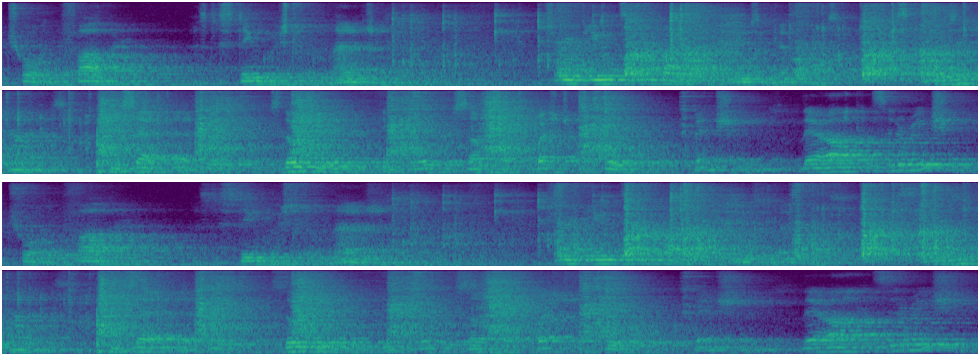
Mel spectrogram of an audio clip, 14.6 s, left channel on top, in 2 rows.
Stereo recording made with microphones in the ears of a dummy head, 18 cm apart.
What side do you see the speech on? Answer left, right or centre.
left.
